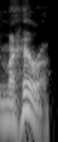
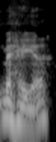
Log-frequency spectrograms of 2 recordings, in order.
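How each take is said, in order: First: The name is said with an R sound. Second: The name is said without any R sound. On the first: This is how the locals say it. "the locals there, they pronounce it Mahara. They put a R in there" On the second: This is how an outsider reads the spelling. "you could pronounce it Mexia, right? Just like you would do Tejas"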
